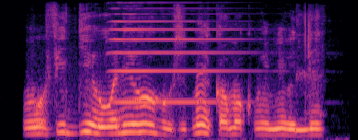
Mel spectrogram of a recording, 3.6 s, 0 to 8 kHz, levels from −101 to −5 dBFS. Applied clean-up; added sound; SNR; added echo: none; Bowed string instrument; 11 dB; none.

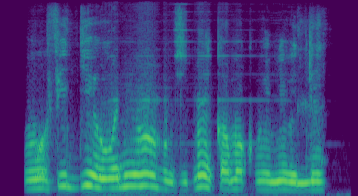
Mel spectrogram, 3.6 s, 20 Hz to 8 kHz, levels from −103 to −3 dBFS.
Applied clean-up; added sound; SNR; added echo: neural separator model SepFormer DNS4.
